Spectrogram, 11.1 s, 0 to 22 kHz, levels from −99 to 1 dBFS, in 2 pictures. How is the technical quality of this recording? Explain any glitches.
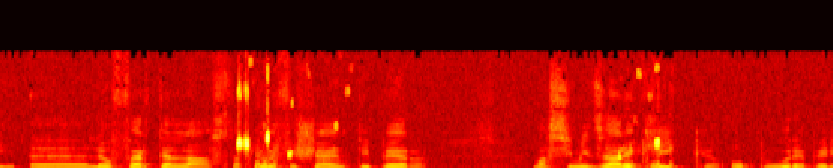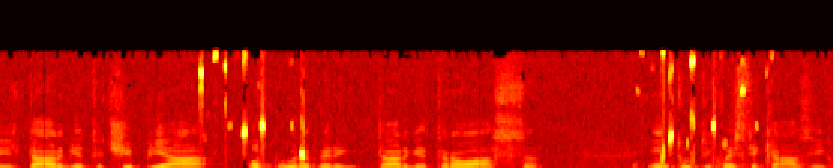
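Technical quality is poor: a constant hiss sits under the whole thing, and the speech gets chewed up in four places plus two quick dropouts.

Low bit depth with dither runs throughout. The audio sounds like it's been reduced to about 7 bits, with dither added before rounding, so the quantisation error turns into a steady, even white hiss rather than gritty distortion. It sits only about 20 dB below the speech, so it's clearly audible the whole way through.

DAB burbling shows up four times. The first runs from 1.49 to 2.36 s, right after "eh le offerte". The second is shorter, 4.13 to 4.50 s, just before "oppure per il", and it's the roughest of the lot. The third runs from 6.88 to 7.58 s, leading into "per i target", and the last from 9.75 to 10.76 s. This is weak-reception damage: bit errors slip past the error correction into the MP2 data, so corrupted samples put short noise blips into individual sub-bands and corrupted scale factors make sub-bands jump in level for up to a frame. 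You hear watery, bubbling blips over the speech.

There are two blocks of digital silence. One is at 5.84 s and lasts about 14 ms. The other is at 8.75 s and lasts about 11 ms, which fits a 512-sample buffer. In both, the output just drops to zeros and comes back with no fade, most likely because the buffer wasn't filled in time. At these lengths each one comes across as a sharp tick or small pop rather than a noticeable gap.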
